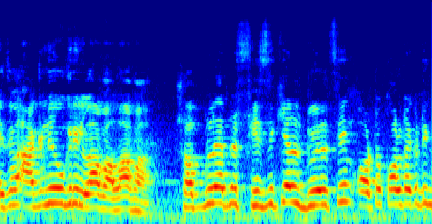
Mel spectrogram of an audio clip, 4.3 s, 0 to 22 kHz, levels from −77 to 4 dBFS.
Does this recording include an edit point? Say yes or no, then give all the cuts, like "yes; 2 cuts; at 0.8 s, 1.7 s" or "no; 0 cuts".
yes; 1 cut; at 1.6 s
